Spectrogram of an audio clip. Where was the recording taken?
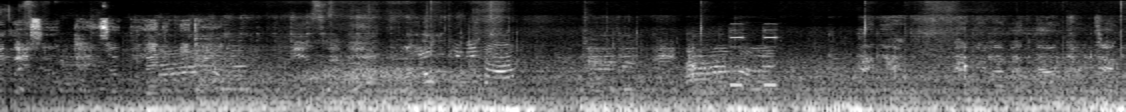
in a car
